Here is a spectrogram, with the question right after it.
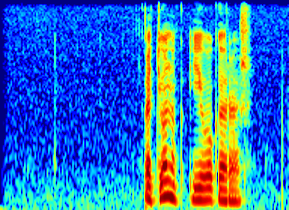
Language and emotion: Russian, neutral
